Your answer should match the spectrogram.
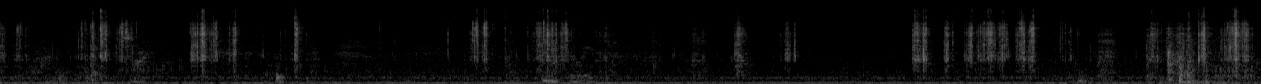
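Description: A plastic 5x5 puzzle cube being turned fast by hand in a speedsolve: runs of rapid clicking and rattling from the layers, broken by short pauses.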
